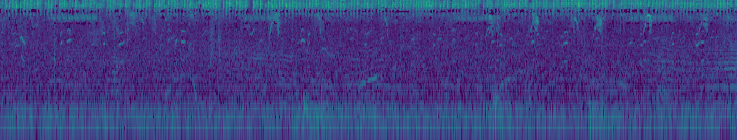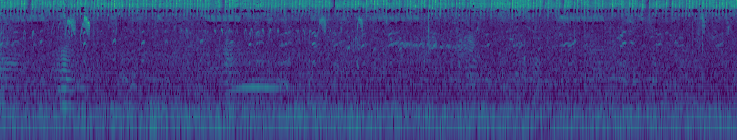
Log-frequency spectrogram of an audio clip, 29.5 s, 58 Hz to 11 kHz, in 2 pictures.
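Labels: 0.0s A bird chirping with a screeching tone in nature. 2.2s
0.0s Crickets chirping in the distance. 29.4s
2.3s The abrupt sound of an insect flying. 3.1s
4.4s A faint, repeating abrupt bird chirp in nature. 29.5s
5.1s Distant abrupt sounds of insects flying. 12.4s
13.9s An insect flies off with an abrupt, gradually increasing sound. 15.2s
15.8s An insect flies off with an abrupt, gradually increasing sound. 16.8s
19.0s An insect flying off abruptly. 19.7s
24.0s An insect flying off abruptly. 24.7s

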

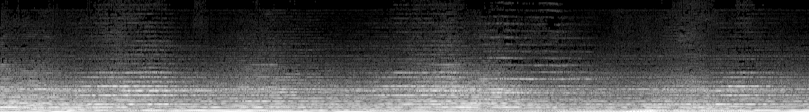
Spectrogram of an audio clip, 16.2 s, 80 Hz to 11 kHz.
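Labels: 0.0s An orchestra plays stringed instruments continuously. 16.2s

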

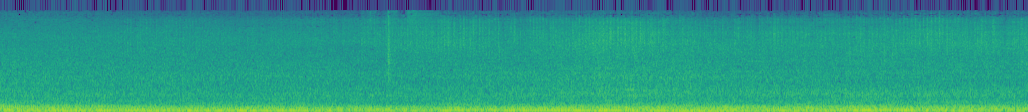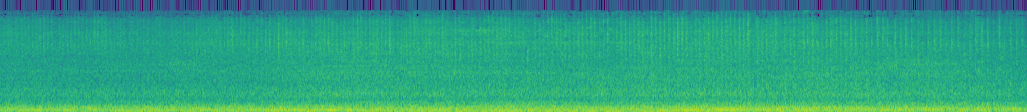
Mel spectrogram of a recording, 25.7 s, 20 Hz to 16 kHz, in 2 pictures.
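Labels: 0.0s A truck driving sound heard from inside the truck's trunk. 25.7s

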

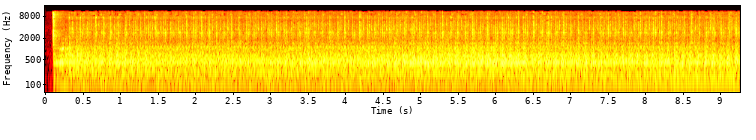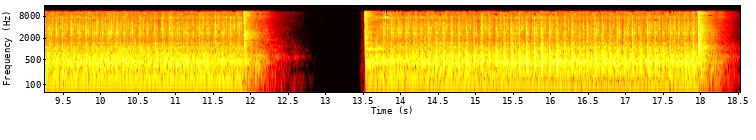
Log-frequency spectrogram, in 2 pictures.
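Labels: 0.0s An electric button switches on a machine. 0.3s
0.3s A drilling machine rotating idly. 11.8s
11.8s An electric button switches off a machine. 12.2s
13.5s An electric button switches on a machine. 13.7s
13.8s A drilling machine rotating idly. 17.9s
17.9s An electric button switches off a machine. 18.3s

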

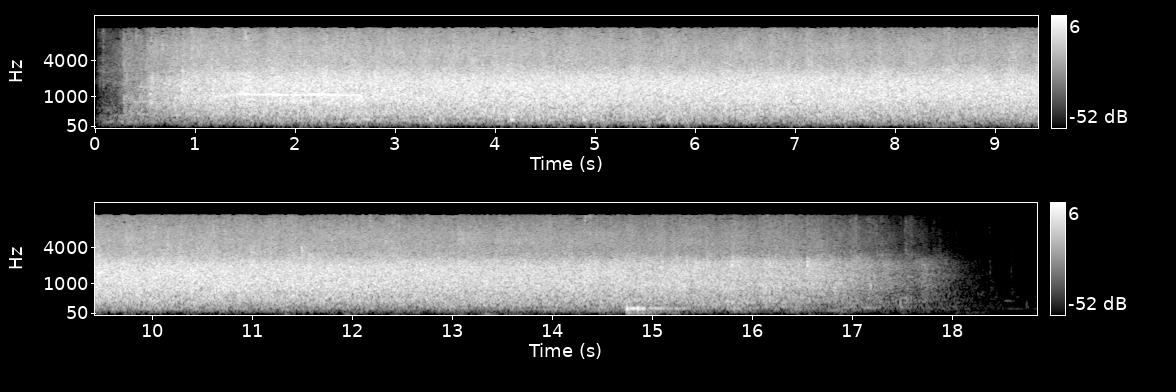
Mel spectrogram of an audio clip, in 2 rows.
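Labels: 0.0s An audience claps rhythmically and steadily. 18.8s
0.0s Applause starts at a moderate pace, remains steady, and then gradually fades. 18.8s
0.0s Claps are synchronized, producing a consistent and lively sound. 18.8s

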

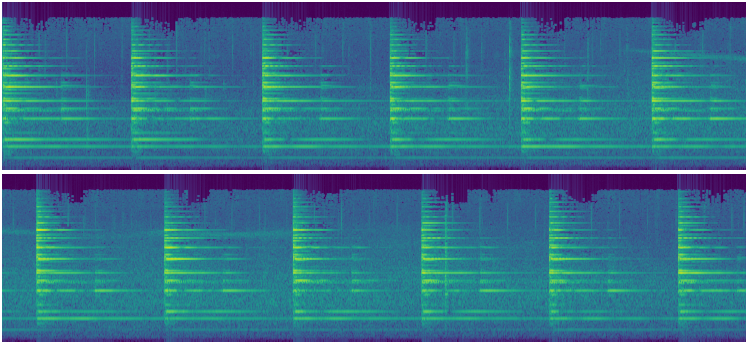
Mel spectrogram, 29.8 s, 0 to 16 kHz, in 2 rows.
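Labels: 0.0s A large bell rings rhythmically in the distance. 29.8s

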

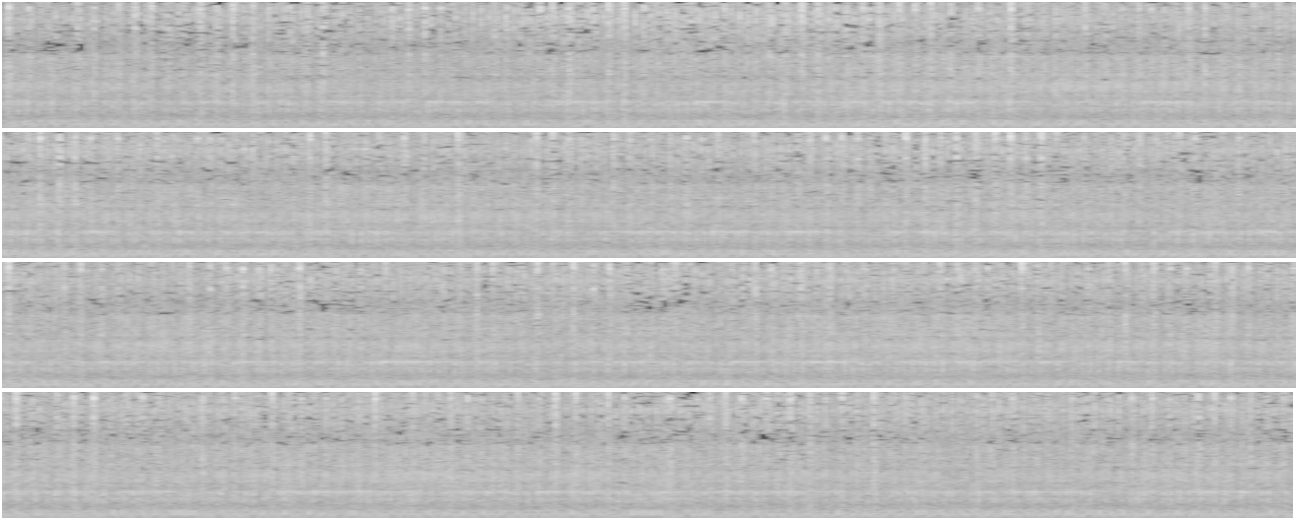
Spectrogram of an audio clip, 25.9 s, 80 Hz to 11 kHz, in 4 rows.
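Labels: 0.0s A deep, growling hum from a chainsaw. 25.9s
0.9s A faint, continuous high-frequency beep. 25.9s

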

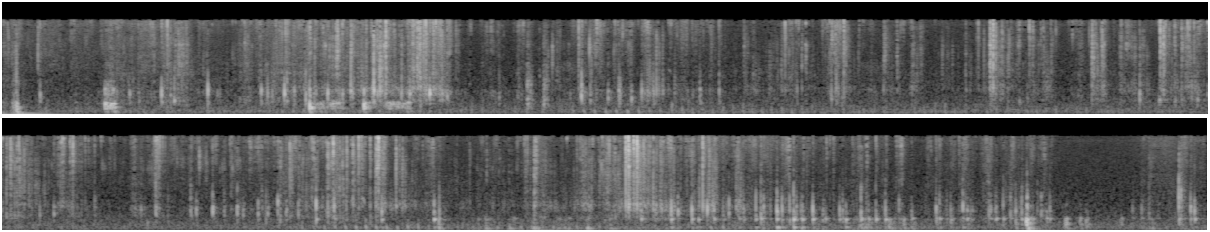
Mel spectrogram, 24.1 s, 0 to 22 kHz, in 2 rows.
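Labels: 0.0s The sound of a small animal scurrying indoors. 24.1s
0.9s Scratching sound dragged across a wooden surface. 1.2s
1.5s Sharp cracking sound. 4.6s
5.7s Sharp cracking sound. 6.6s
9.8s Cracking sound. 12.9s
13.6s Sharp cracking sound. 16.6s
17.2s Cracking sound. 23.0s

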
